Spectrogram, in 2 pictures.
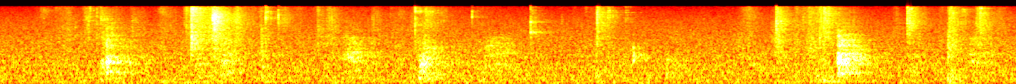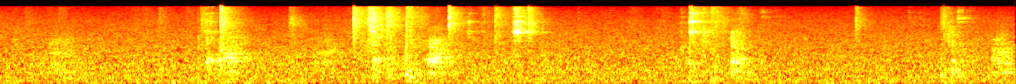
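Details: A corgi gives short, sharp yipping barks in quick, irregular bursts while excitedly chasing a laser pointer.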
